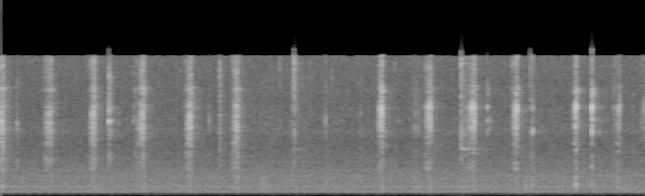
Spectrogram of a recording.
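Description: Haircutting shears snipping through wet hair held against a comb, about two short crisp snips a second, over a steady background hiss.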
